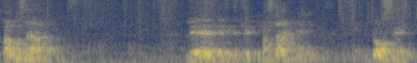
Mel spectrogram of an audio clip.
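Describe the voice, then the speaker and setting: A man's voice: a little high, extremely slow, a little hiss or hum. A man preaching a sermon to his congregation, speaking fervently and asking them questions. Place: church sanctuary. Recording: very echoey church, mic at a distance.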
